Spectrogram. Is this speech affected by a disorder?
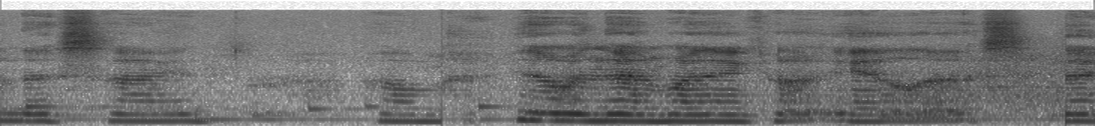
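Yes: ALS.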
